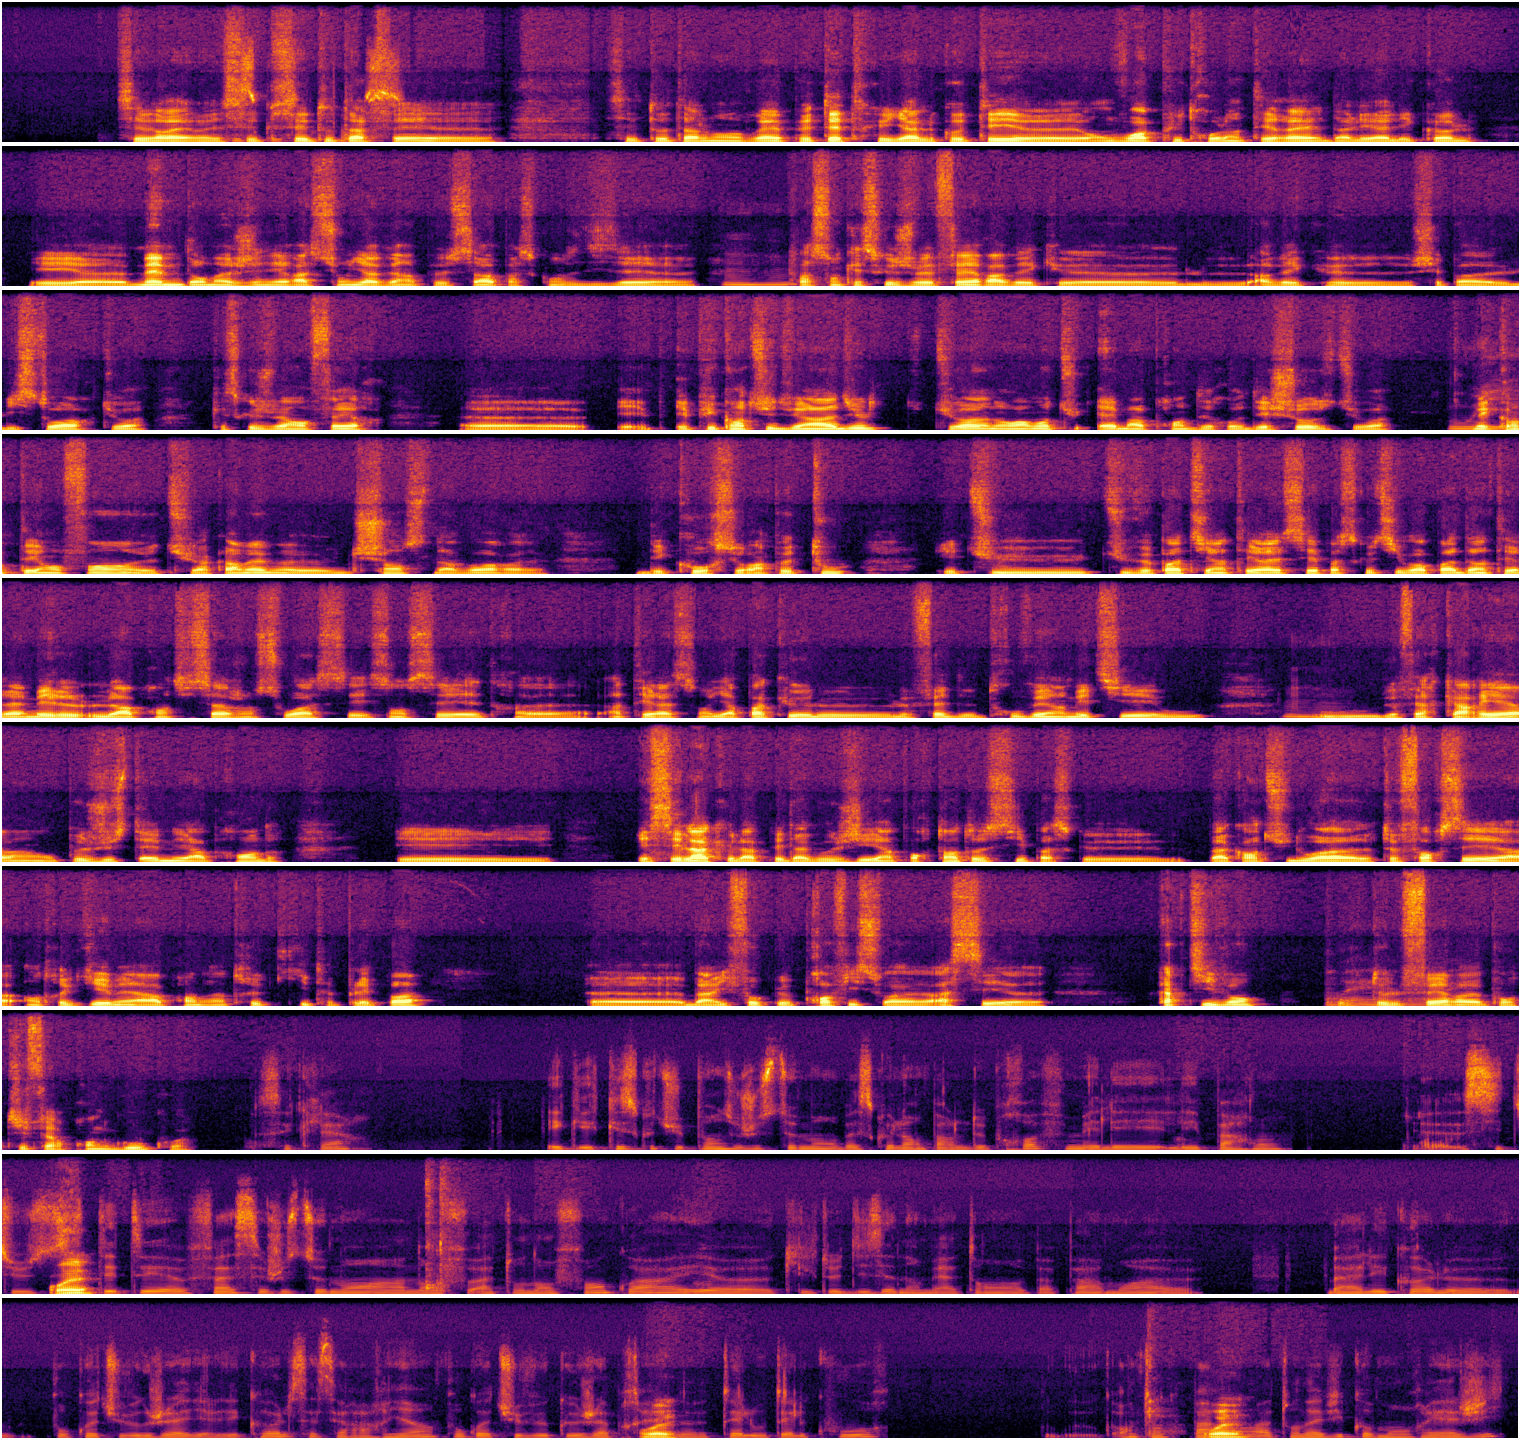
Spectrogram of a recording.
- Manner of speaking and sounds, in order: static; stressed: "tout"; other background noise; tapping
- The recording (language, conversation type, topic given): French, podcast, En quoi les valeurs liées à l’école et à l’éducation diffèrent-elles entre les parents et les enfants ?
